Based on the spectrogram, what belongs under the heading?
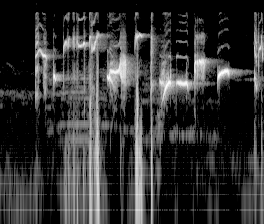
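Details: Orange-headed thrush song to coax reluctant birds into singing: varied high whistles and squeaky notes with several sharp clicks, followed by clear whistled slurs.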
